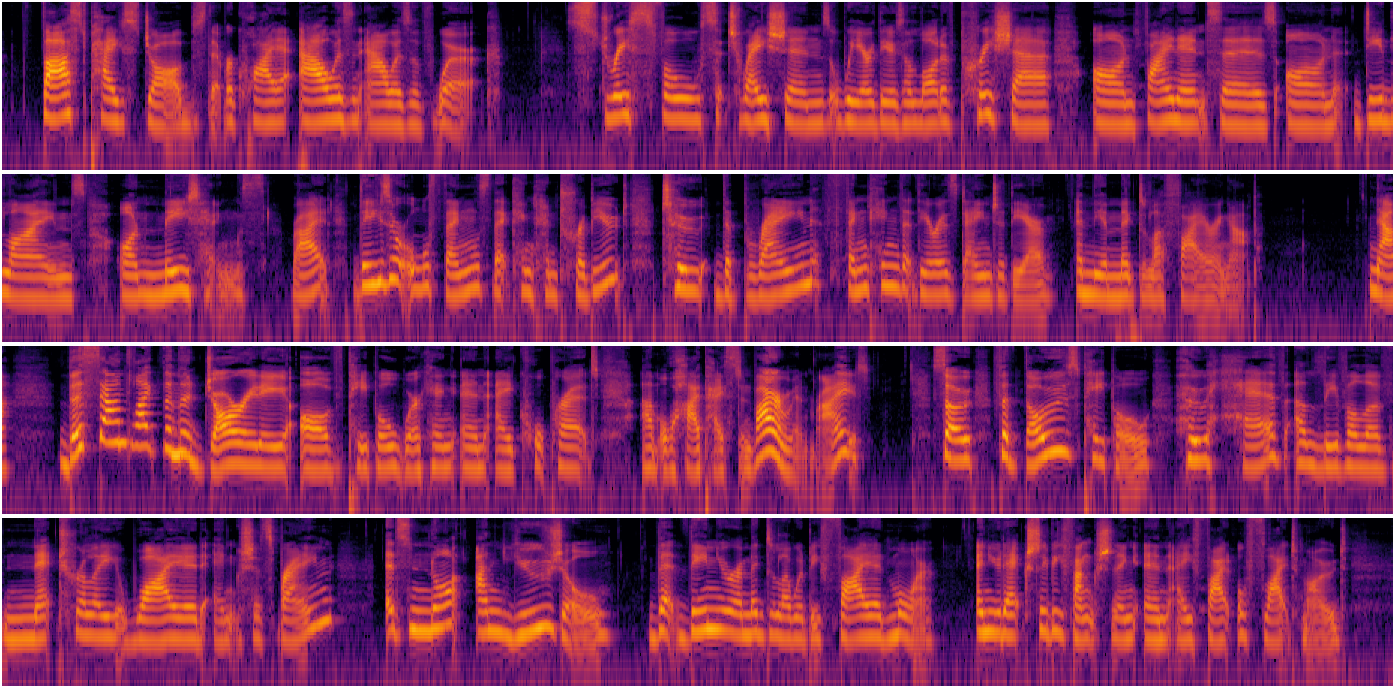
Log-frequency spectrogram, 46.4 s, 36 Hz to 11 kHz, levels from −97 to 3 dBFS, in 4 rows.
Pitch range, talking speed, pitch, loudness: 175-225 Hz, 125 wpm, 190 Hz, -26 LUFS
